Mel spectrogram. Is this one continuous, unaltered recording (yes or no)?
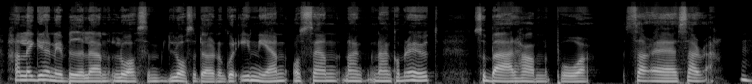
yes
